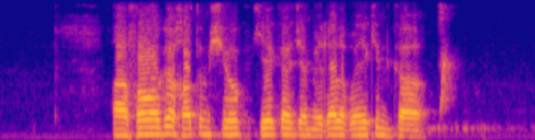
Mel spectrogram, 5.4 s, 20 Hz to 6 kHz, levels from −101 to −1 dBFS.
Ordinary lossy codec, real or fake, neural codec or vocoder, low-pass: Opus, 24 kbps; fake; vocoder, 22.05 kHz, 80 mel bands, Vocos; 5.4 kHz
